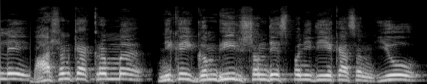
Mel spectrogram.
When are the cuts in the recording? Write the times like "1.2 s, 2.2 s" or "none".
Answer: 1.5 s

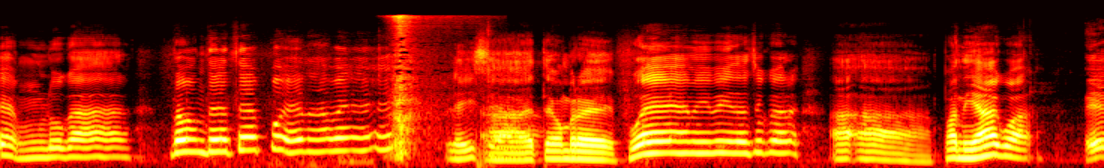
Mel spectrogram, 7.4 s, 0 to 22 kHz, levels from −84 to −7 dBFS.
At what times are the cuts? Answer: none

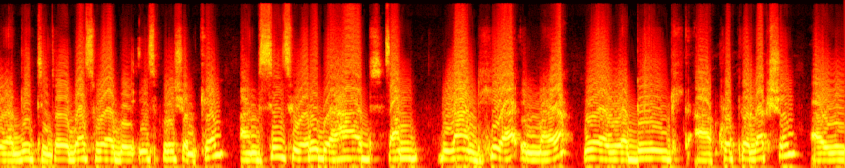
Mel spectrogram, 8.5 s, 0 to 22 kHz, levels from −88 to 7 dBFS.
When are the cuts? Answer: none

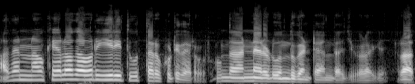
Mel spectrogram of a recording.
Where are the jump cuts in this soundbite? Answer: 2.1 s

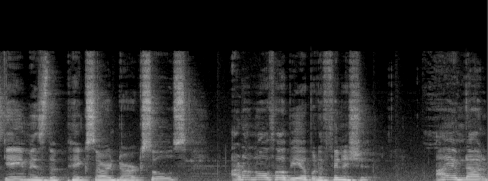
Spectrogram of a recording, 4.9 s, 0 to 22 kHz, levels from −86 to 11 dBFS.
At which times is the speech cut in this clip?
none

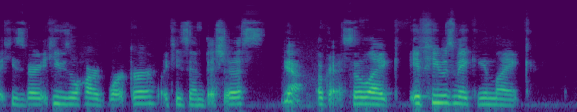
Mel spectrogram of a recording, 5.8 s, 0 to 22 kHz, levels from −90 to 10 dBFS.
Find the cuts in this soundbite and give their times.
1.8 s, 2.6 s

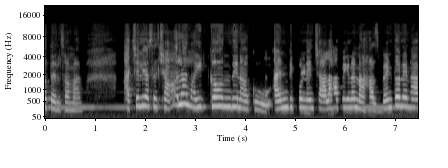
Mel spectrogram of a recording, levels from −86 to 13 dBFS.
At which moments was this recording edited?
4.5 s

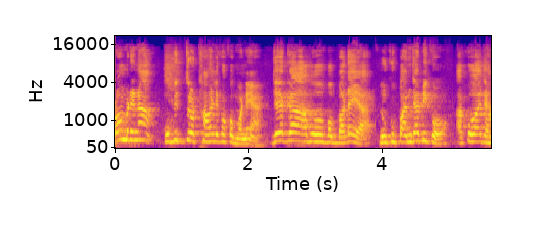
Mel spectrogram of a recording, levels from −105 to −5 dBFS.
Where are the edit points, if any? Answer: none

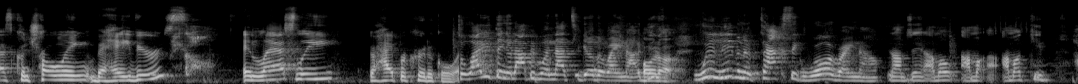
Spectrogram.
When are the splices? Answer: 4.6 s, 8.8 s

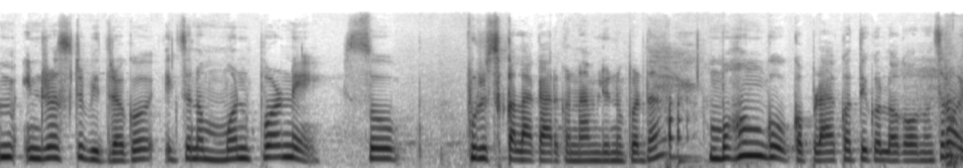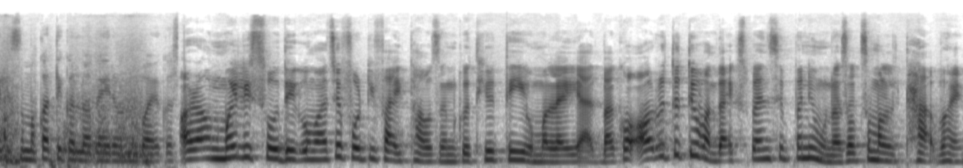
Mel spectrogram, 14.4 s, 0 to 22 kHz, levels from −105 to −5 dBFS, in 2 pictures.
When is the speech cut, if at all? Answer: 5.2 s, 8.5 s

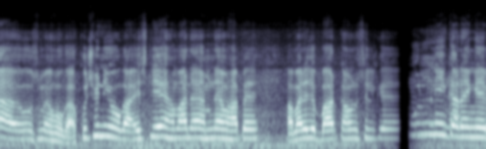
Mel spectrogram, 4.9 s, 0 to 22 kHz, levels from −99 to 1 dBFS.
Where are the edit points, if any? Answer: 3.9 s

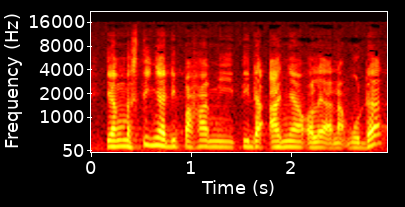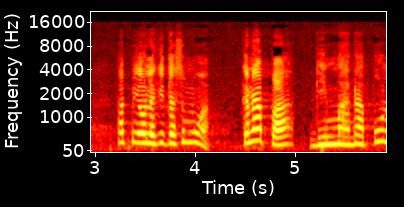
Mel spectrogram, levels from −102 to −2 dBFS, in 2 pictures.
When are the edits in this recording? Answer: 4.3 s, 5.1 s

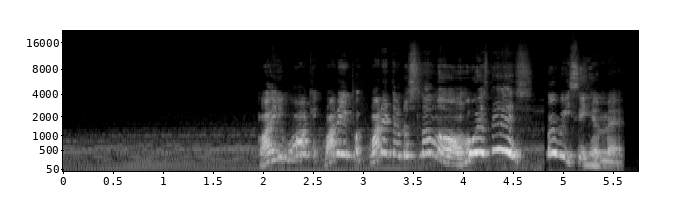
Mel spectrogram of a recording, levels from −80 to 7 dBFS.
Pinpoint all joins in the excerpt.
4.7 s

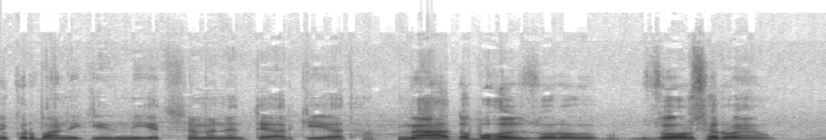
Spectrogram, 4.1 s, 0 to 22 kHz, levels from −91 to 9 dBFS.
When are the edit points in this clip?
1.9 s

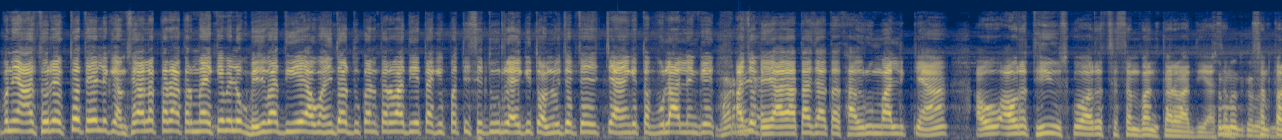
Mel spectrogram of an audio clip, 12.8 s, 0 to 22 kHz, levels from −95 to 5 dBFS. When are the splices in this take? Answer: 7.6 s

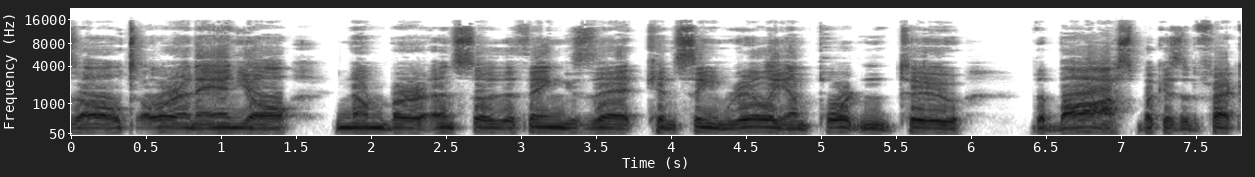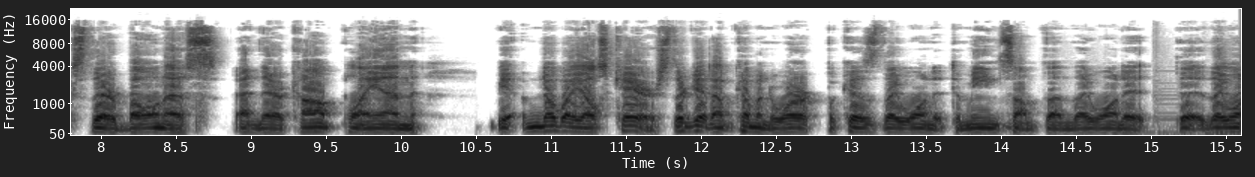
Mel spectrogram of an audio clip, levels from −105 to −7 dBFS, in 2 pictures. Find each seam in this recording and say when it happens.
10.5 s

